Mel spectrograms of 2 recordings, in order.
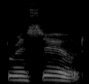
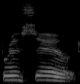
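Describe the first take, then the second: No difference in how they are said.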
